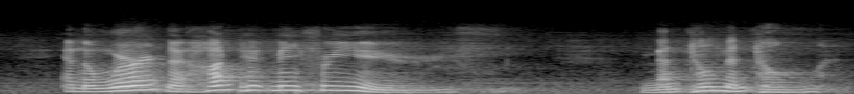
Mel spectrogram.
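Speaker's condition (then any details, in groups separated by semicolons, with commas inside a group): Severe cleft palate with lisp; congenital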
